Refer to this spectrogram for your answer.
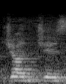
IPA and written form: ˈʤʌʤɪz (judge's)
